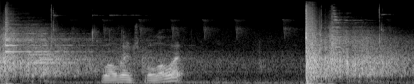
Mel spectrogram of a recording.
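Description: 9mm 115-grain Fiocchi rounds from an HK USP Expert pistol strike steel gong targets at 50 yards, giving two sharp ringing clangs about two seconds apart, with someone speaking briefly between them.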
